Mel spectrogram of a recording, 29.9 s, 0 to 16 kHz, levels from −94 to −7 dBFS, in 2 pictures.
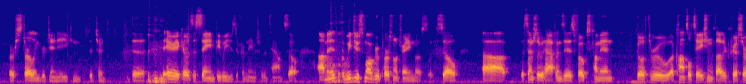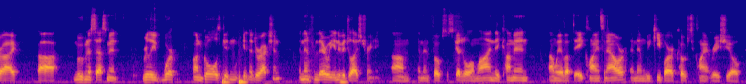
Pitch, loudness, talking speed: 120 Hz, -32 LUFS, 190 wpm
